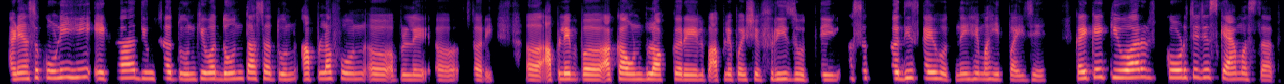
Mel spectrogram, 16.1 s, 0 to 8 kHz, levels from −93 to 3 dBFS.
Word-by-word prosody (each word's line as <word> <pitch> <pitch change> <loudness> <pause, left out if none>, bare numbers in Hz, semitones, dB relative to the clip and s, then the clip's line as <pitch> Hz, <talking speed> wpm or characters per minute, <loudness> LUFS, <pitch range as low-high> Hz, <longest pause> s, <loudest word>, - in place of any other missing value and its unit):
आणि 195 +2 +3
असं 215 +3 -1
कोणीही 255 +2 0 0.2
एका 235 +3 +1
दिवसातून 215 -3 -2
किंवा 210 0 +3
2 200 +2 0
तासातून 205 -3 0 0.2
आपला 205 +2 0
फोन 200 -2 -3
अ, 185 - -5 0.2
आपले 175 +1 -4 0.2
अ, 170 - -4 0.4
सॉरी 175 -3 -3 0.4
अ, - - -3
आपले 180 +4 +4
अ, 185 - +5 0.2
अकाउंट 185 0 +3
ब्लॉक 185 -1 +4
करेल 175 -2 +1
आपले, 180 +3 -1
पैसे 185 0 -2
फ्रीज 195 -1 -3
होतील 175 -1 -4 0.2
असं 210 +3 -9 0.3
कधीच 235 +3 +2
काही 220 -1 +4
होत 205 -4 0
नाही, 190 +2 -2
हे 200 +1 -4
माहीत 190 -1 -4
पाहिजे. 165 -1 -6 0.4
काही-काही 235 +5 +3
क्यूआर 255 +1 +5 0.2
कोडचे 255 +1 +3
जे 260 +1 -3
स्कॅम 200 -5 0
असतात, 180 -5 -6
200 Hz, 140 wpm, -21 LUFS, 185-225 Hz, 0.4 s, अ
